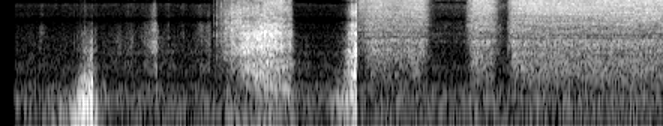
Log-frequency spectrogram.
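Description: Aerosol spray-paint can hissing in four bursts, the last one long. A low thump comes early and a sharp click just before the second burst.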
